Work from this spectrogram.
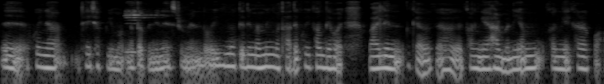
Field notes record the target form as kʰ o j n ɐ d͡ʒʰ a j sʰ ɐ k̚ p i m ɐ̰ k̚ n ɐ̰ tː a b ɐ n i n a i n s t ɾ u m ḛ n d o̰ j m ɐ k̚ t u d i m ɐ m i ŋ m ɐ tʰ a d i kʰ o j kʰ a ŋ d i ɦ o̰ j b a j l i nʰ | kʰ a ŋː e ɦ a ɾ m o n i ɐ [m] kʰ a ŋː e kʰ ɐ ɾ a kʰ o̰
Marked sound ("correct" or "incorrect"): correct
